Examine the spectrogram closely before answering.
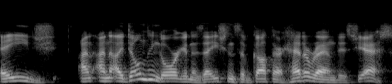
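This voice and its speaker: Fairly quick speech comes from a man with an ordinary speaking voice and ordinary pitch variation. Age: 50s. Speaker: podcast host and company CEO. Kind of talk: interview.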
